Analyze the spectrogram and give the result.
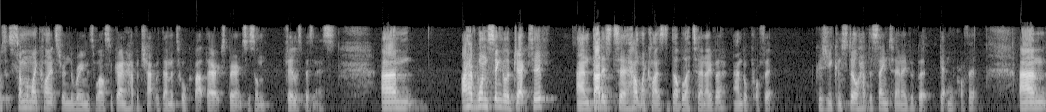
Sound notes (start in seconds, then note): none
